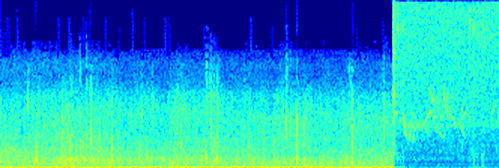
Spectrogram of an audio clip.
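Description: A vehicle rumbles along a dirt track.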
